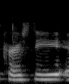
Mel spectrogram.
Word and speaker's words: Kirstie: Yeah, so my name is Kirstie. It rhymes with thirsty to make it easier for everyone to remember.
